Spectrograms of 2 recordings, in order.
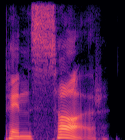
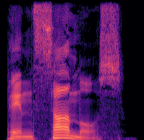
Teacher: in many forms of pensar the part after pens is accented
